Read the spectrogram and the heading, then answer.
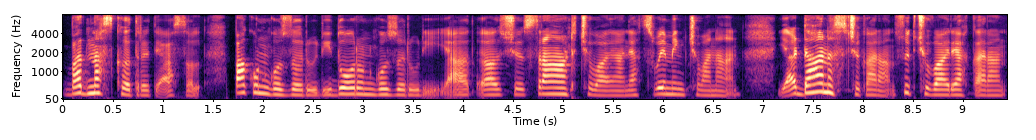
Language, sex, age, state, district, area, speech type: Kashmiri, female, 60+, Jammu and Kashmir, Ganderbal, rural, spontaneous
